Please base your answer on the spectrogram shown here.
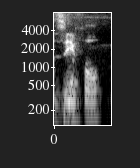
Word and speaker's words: Ziefel: sorry I apologize but is it zful no you you nailed it and you know what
